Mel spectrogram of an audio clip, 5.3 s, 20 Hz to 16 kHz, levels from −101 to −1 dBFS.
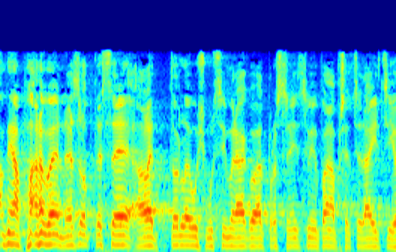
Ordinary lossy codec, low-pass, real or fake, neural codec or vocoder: MP3, 48 kbps; 7.2 kHz; real; none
